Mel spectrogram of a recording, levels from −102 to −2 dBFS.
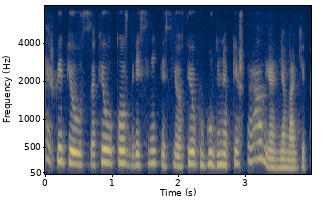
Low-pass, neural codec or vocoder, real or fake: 7.2 kHz; autoencoder, 22.05 kHz, a latent of 192 numbers a frame, VITS, trained on one speaker; fake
